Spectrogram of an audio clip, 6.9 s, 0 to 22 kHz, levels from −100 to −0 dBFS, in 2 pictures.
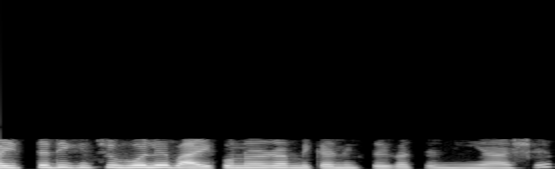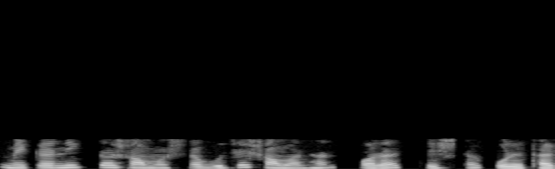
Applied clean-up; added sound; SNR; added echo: none; none; none; none.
